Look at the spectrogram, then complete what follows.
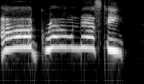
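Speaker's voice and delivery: screaming in pain. Voicing wounded enemies as they are bloodied: screaming in pain. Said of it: "They scream".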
